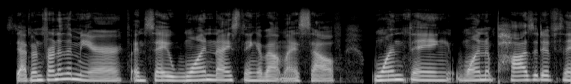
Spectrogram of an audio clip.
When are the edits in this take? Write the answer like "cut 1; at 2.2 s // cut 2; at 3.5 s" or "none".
cut 1; at 1.3 s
